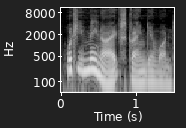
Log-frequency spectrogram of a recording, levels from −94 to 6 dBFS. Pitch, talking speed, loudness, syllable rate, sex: 130 Hz, 315 wpm, -16 LUFS, 7.2 syllables/s, male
